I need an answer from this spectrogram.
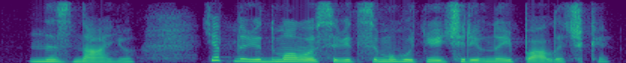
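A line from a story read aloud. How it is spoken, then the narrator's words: Muttering. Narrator (Ukrainian): пробурмотів Гаррі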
